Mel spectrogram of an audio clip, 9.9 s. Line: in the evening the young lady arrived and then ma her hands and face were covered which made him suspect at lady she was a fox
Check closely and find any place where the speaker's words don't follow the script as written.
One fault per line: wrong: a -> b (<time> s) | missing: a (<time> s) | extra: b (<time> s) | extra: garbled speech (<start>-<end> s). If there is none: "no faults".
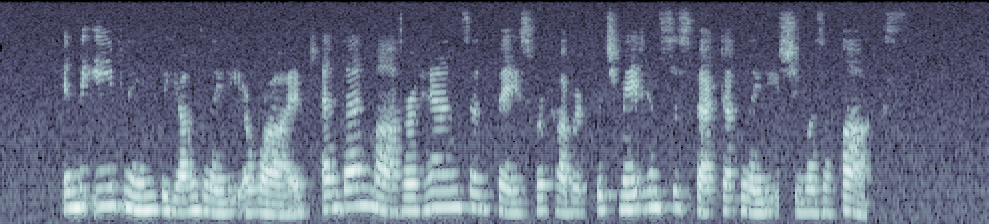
no faults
